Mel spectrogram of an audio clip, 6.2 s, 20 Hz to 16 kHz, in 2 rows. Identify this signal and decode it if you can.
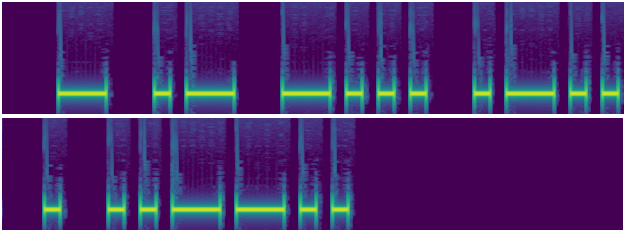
Morse code, heard as a keyed tone, about 15 wpm, 700 Hz. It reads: TABLE?
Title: Sentences from Top 1000 Words - Review Part 4 - 15wpm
